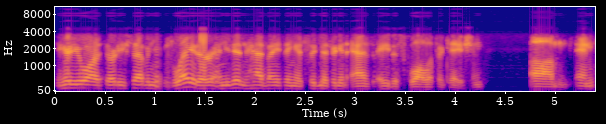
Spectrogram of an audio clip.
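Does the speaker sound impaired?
No.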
